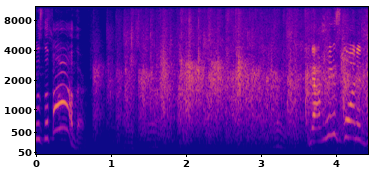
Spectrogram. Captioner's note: audience applauds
